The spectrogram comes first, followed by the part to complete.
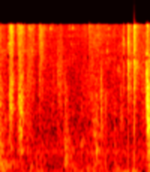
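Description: Dogs panting and moving about, with short breathy puffs and light scuffs.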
